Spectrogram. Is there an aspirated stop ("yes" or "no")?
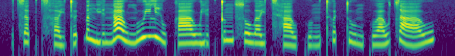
yes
